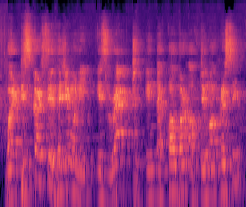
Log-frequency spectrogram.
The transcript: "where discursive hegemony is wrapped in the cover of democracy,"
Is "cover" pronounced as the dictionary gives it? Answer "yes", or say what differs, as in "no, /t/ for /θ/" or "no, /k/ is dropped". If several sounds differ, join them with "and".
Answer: no, /b/ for /v/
